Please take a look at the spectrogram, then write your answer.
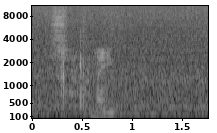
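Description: Bees buzz at an open hive: a few brief, close passes of individual insects over a soft background hum, fading after the first second.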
